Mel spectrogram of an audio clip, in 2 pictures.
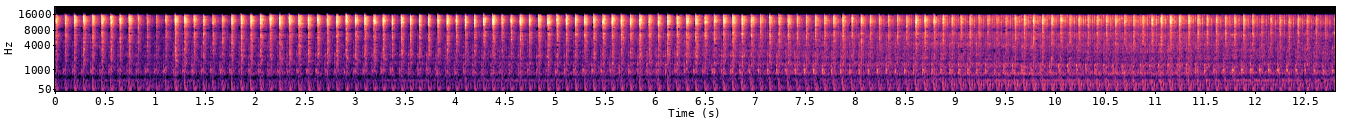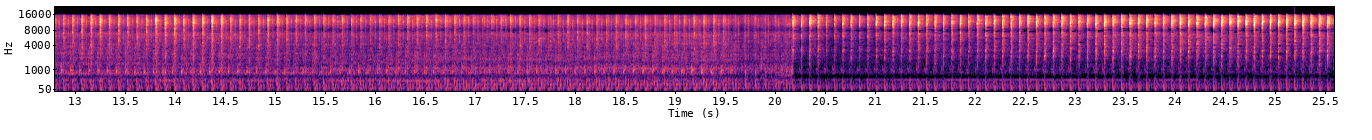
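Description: A small diesel tractor engine chugs loudly and rapidly close by.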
